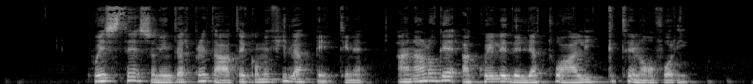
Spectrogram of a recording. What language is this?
Italian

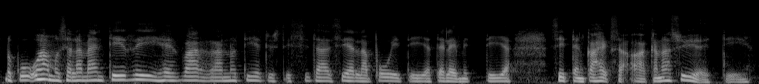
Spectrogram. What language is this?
Finnish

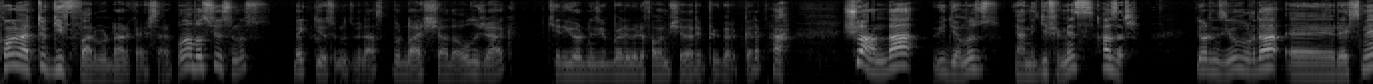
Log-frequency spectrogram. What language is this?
Turkish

